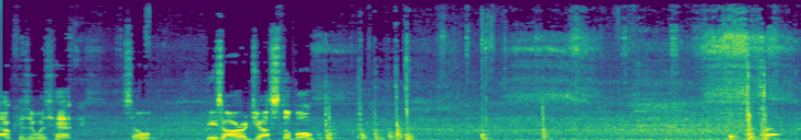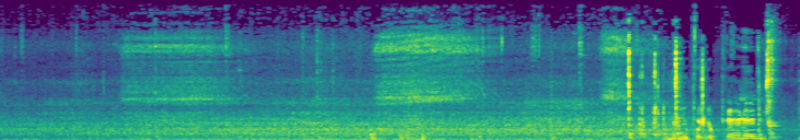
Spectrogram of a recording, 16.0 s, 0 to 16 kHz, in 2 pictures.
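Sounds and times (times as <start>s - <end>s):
bus engine idling: 0.0s - 16.0s.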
